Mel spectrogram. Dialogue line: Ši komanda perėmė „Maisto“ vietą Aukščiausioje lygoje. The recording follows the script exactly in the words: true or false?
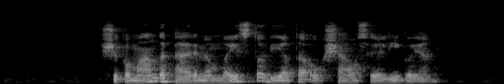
true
